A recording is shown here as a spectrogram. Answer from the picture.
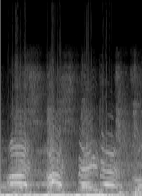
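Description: Live amplified pop music with a steady heavy bass, with high-pitched screams and shouts from fans close to the stage loud over it. The bass drops out briefly near the end.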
